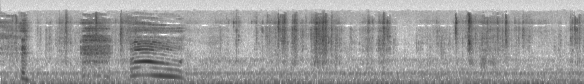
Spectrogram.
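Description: Clear plastic bag crinkling and rustling in short irregular crackles as hands rummage through the seafood in it. A brief vocal sound comes about a second in, over a low steady hum.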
